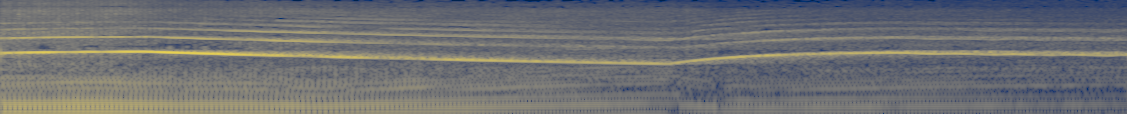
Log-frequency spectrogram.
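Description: Emergency-vehicle siren wailing: the pitch climbs, slides slowly down, then climbs again about three and a half seconds in and holds.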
